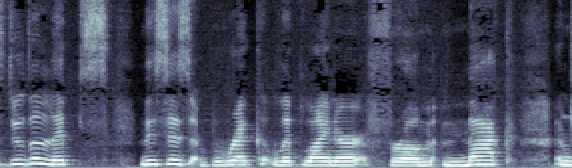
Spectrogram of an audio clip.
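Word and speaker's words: Brique: liquid lipstick from zou this is called brick but it's spelled b r i qu e and then I am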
